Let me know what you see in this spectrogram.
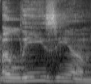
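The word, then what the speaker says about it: Elysium: Allesium. that's how you pronounce it.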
